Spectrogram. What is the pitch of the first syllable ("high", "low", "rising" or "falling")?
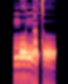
high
